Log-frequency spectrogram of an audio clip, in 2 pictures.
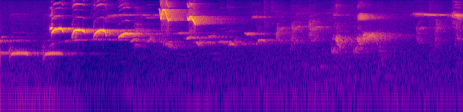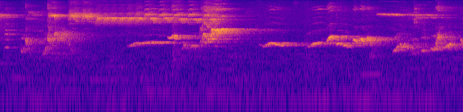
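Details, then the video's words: Crystal-clear orange-headed thrush lure song for provoking other birds to sing: a long, varied medley of loud chirps, buzzy trills and sliding whistles, strongest at the start and continuing in rapid, changing phrases. "SUARA MENGKRISTAL ANIS KEMBANG PANCINGAN TIADA LAWAN"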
